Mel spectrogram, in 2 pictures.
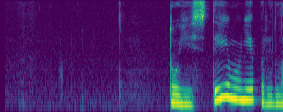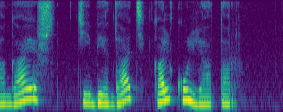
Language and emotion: Russian, neutral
